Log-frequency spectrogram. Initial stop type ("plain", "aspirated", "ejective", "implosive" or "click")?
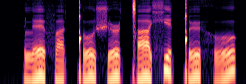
click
